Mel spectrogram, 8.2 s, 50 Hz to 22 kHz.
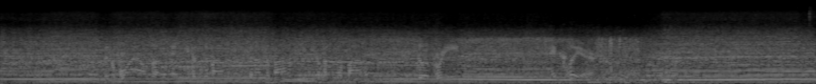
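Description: NASCAR race cars at a 2012 night race, engines roaring loudly and continuously with several rising and falling passes, under a commentator's talk and crowd-level noise.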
